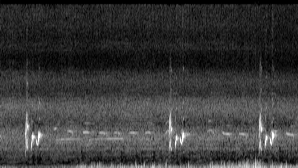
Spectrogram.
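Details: Near dusk, a trained lure sooty-headed bulbul calls to rivals: three brief bubbly phrases a few seconds apart, softer than a rising low rumble of background noise.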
